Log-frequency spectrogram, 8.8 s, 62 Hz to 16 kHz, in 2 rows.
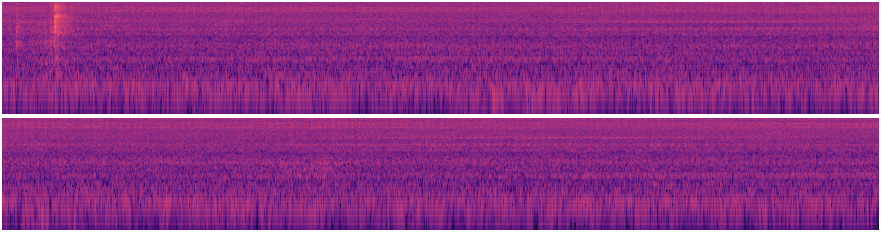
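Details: Camel PSIF-16 55W stand fan after repair of noisy spinning (worn shaft sanded, bushing and capacitor replaced): smooth, even whoosh at steady speed with no knocking, rubbing or rattle; fan running normally.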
